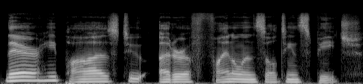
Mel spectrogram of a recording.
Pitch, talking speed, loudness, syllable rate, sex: 130 Hz, 150 wpm, -20 LUFS, 4.5 syllables/s, male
